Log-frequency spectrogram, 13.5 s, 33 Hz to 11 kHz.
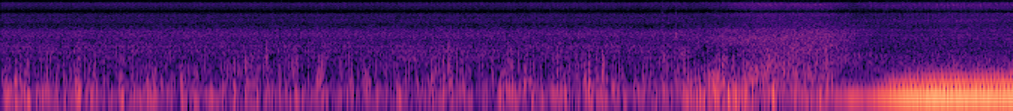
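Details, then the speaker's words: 2024 Lasko 1823 18-inch pedestal fan on high speed: steady rushing airflow with a regular wobbling thump about four times a second; unbalanced fan blade that needs replacing. "I will eventually get the roof blade replaced it so it's not to be like this cuz yeah."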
